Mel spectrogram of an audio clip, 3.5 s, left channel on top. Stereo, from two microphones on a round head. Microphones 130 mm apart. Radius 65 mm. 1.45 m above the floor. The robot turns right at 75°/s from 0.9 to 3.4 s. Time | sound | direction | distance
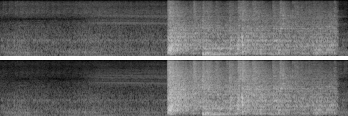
0.0 | a motorcycle | 105° left | ?
1.7 | crushing | 120° right | ?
